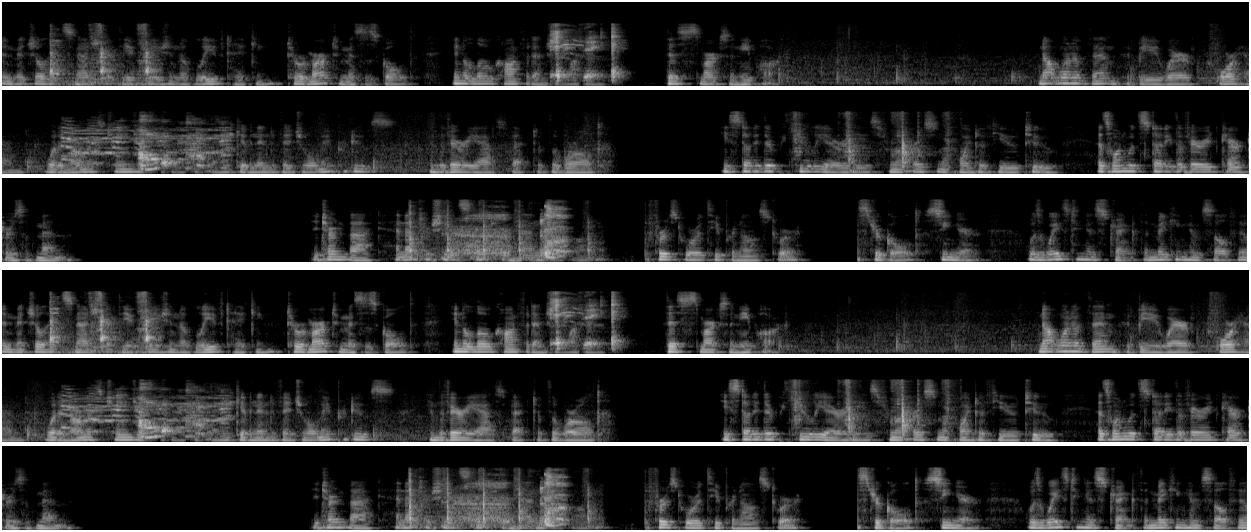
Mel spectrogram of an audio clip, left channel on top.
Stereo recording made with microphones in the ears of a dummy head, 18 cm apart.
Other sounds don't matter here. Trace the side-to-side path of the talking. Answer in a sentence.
You can hear the talking go left and come back.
